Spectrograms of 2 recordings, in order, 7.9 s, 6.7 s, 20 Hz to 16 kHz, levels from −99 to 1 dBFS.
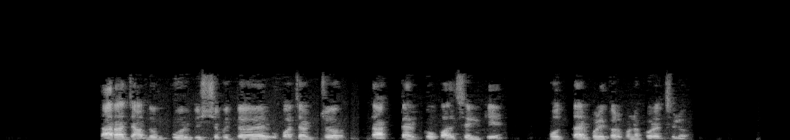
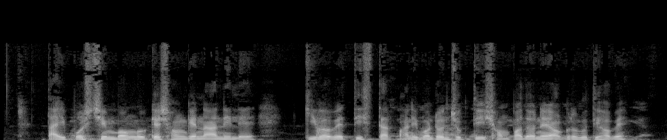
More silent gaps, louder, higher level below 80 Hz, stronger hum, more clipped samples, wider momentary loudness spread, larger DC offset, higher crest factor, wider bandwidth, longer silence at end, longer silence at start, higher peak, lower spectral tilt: first, 5.22-5.26 s, 5.35-5.39 s vs none; about the same, -25 LUFS vs -26 LUFS; second, -72 dBFS vs -60 dBFS; neither; neither; about the same, 10 LU vs 9 LU; neither; about the same, 20 dB vs 18 dB; second, 7.8 kHz vs 11.5 kHz; first, 1.05 s vs 0.25 s; first, 1 s vs 0.2 s; about the same, -6 dBFS vs -8 dBFS; second, -5 dB/octave vs -7 dB/octave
